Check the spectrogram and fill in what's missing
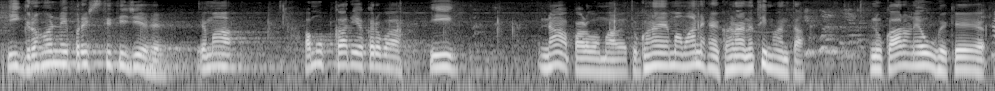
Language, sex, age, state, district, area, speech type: Gujarati, male, 18-30, Gujarat, Rajkot, rural, spontaneous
